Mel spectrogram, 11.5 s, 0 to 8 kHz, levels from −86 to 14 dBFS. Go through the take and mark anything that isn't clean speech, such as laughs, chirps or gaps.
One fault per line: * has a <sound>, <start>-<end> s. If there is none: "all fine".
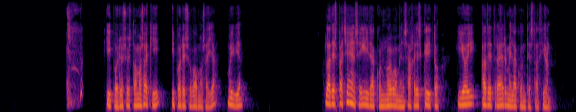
* has a cough, 1.3-1.7 s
